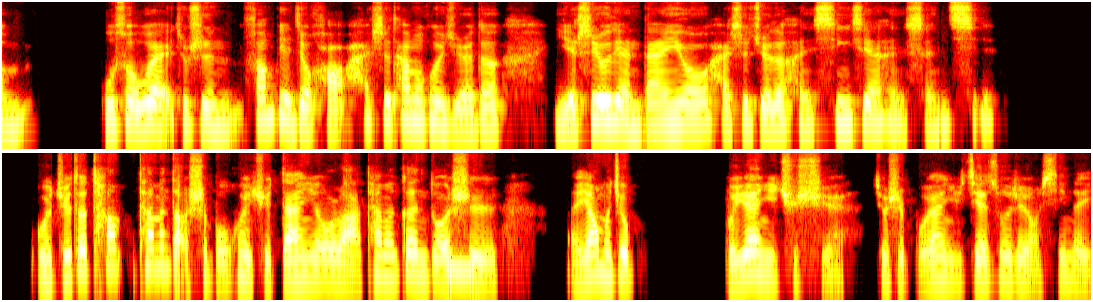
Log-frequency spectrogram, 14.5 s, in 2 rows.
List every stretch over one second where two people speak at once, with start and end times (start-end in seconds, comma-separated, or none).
none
